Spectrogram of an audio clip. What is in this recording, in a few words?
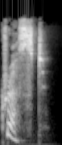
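"crust", British English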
